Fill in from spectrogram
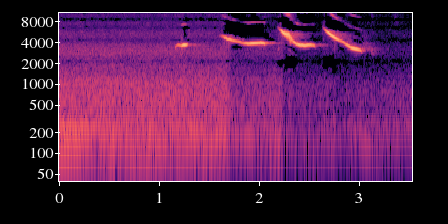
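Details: Rufous-collared Sparrow song from Brazil: a few clear whistled notes, a short high note followed by three loud slurred whistles that slide downward, after a stretch of low room noise.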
